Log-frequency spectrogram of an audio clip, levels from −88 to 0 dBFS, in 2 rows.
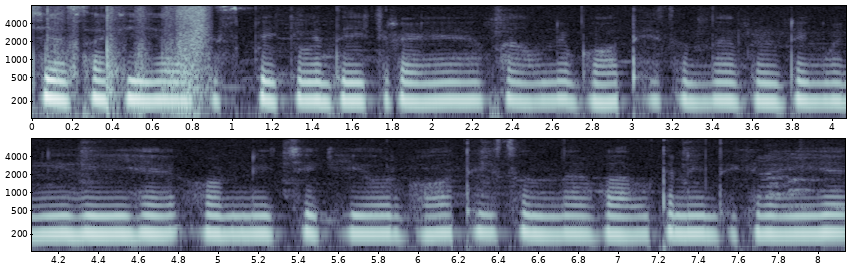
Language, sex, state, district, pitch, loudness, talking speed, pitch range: Hindi, female, Maharashtra, Chandrapur, 210 Hz, -21 LUFS, 205 wpm, 205-210 Hz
